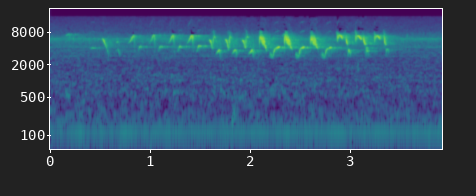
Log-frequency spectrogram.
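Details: Lively, high twittering from an American goldfinch: fast, varied, slurred notes pouring out for about three seconds, steadily growing louder, over a soft background hum.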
